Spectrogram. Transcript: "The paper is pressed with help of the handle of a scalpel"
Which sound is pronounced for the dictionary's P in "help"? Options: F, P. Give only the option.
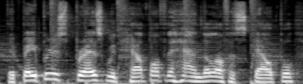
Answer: P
